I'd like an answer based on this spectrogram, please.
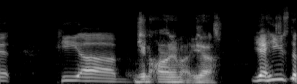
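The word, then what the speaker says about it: Geno Auriemma: Gino Ariyama, is that how you say it? Gino Ariyama, yeah.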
